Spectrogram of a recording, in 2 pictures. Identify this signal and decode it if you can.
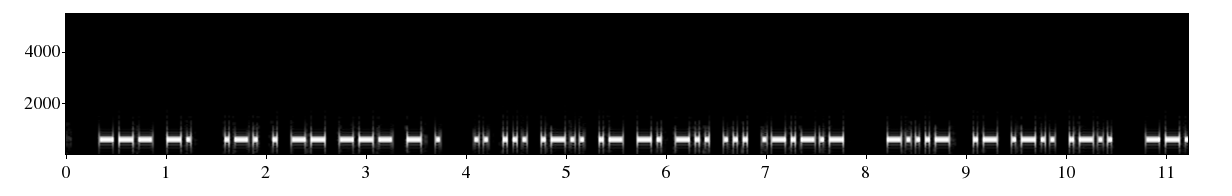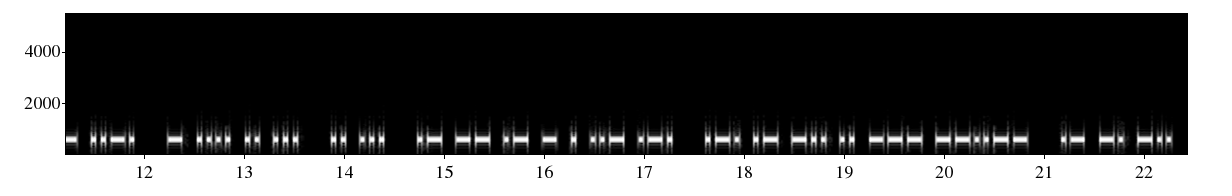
Morse code, heard as a keyed tone, about 25 wpm, 600 Hz. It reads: ON REMOTE ISLANDS. <BT> ALL OF THIS IS AMATEUR RADIO, AND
